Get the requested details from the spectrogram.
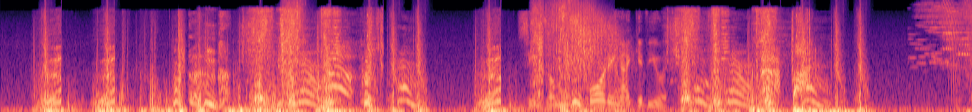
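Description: Punches and kicks land with heavy thuds in a fight.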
